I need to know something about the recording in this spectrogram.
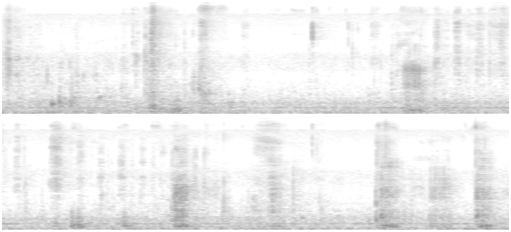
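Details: Milli, a French bulldog mother with her pups, heard indoors: soft breathy panting in irregular puffs, some stronger bursts near two, seven and nine seconds, over a faint steady low hum.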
